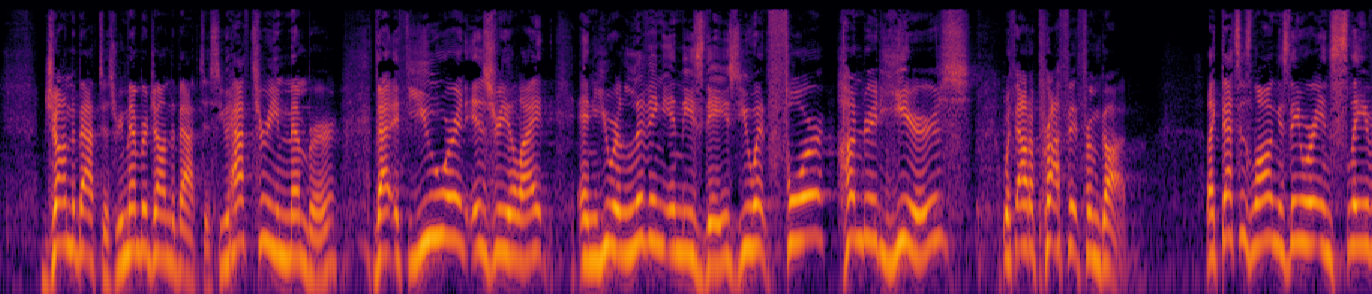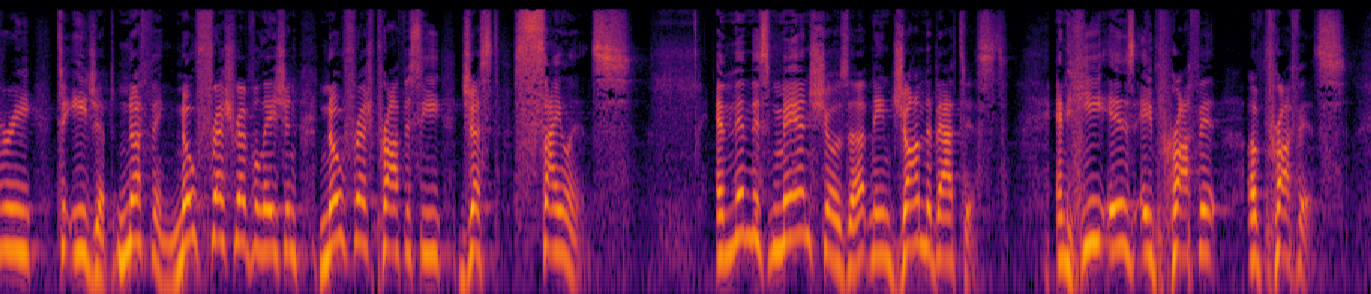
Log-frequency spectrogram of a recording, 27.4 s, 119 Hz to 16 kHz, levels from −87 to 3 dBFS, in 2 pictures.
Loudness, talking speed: -22 LUFS, 155 wpm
